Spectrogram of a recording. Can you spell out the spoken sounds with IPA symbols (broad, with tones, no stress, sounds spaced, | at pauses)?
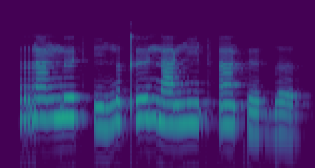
r ã˦ ŋ͡m ø˦ t͡sʼ ĩ˨ ŋ ə˦ kʼ ø˦ n a˧ ŋ ĩ˧ t͡sʼ ã˧ k ø˨ ɡ͡b ə˨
